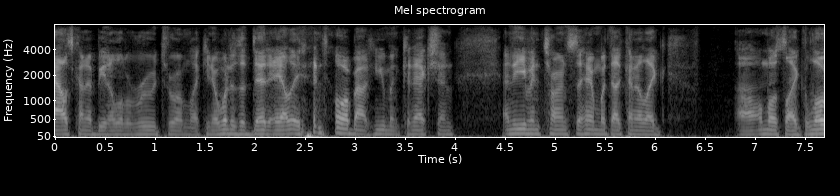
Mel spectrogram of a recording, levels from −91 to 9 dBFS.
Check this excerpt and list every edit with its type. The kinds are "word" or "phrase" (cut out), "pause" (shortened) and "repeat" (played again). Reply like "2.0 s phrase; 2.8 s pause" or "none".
6.7 s word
